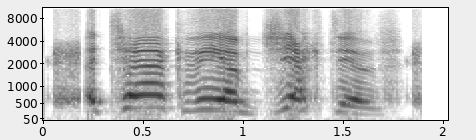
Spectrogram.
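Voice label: "attack objective", female voice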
